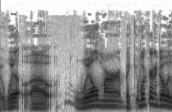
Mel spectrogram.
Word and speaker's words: Wilmer: Is it Wilmer or Wilmer? Or? I think you said it right. Wilmer.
